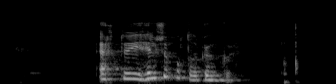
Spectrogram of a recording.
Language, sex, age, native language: Icelandic, female, 40-49, Icelandic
